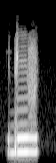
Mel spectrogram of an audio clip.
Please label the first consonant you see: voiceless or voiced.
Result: voiced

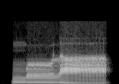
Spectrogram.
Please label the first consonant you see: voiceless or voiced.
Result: voiced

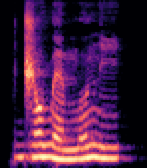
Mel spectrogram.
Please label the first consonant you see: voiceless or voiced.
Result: voiced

